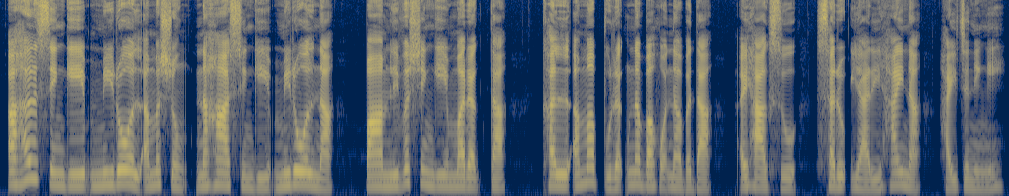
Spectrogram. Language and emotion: Manipuri, neutral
